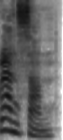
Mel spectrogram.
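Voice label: "grandson", English, British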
